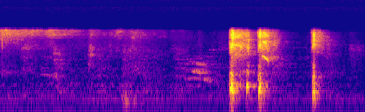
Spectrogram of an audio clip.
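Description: A quick cluster of three sharp coughs, then a fourth after a short pause, over faint room hum.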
